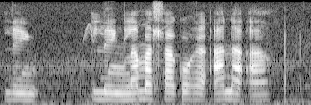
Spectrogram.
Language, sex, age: Southern Sotho, female, 20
